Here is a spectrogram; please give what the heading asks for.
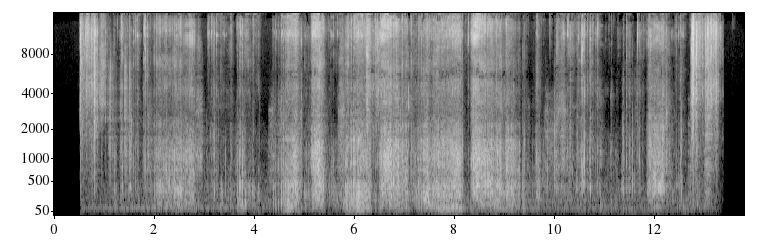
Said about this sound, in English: So now you gotta rub the wax paper all around the zipper line.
